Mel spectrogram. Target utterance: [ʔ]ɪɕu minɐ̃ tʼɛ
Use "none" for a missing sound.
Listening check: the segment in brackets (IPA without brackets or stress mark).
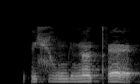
ʔ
